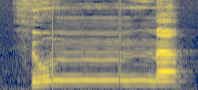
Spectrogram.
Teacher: لا تقل ثو ثو ثو ثم ميم ضمه الشفتين في الثاء والميم مشدده فيها غنه بمقدار حركتين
